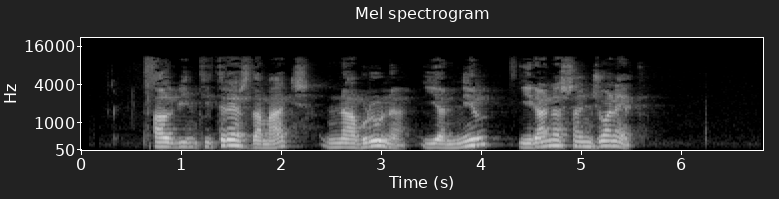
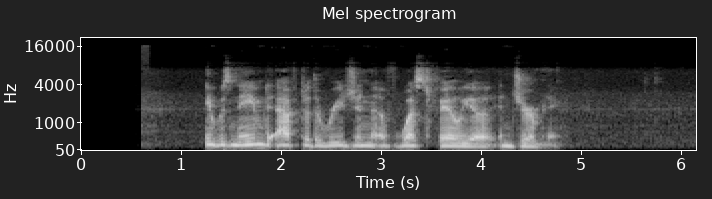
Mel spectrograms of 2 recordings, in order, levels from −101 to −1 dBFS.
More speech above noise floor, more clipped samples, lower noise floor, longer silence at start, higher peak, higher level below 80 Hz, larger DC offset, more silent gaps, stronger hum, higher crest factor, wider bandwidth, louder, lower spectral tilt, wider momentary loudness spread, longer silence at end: first, 55 dB vs 39 dB; neither; first, -83 dBFS vs -62 dBFS; second, 0.65 s vs 1.25 s; second, -12 dBFS vs -6 dBFS; second, -82 dBFS vs -62 dBFS; neither; neither; neither; about the same, 18 dB vs 18 dB; first, 11 kHz vs 7.8 kHz; second, -28 LUFS vs -23 LUFS; about the same, -6.5 dB/octave vs -6 dB/octave; first, 14 LU vs 6 LU; about the same, 1.3 s vs 1.4 s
